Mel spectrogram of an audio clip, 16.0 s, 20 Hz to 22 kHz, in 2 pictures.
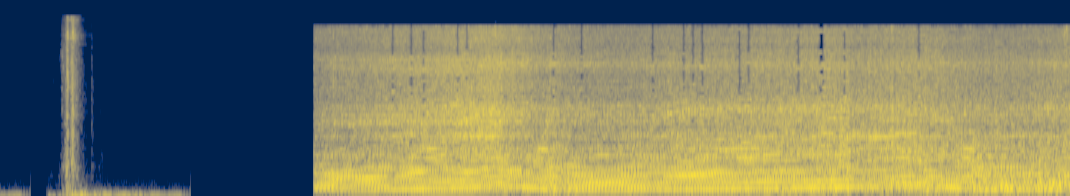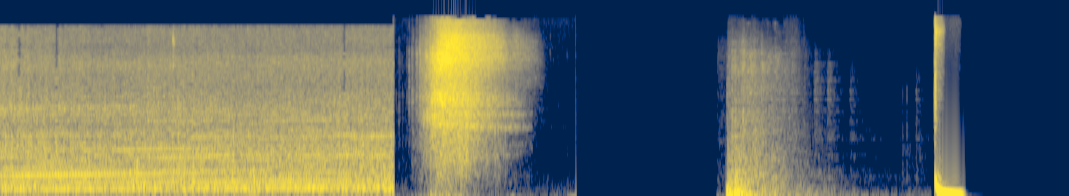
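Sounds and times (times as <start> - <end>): truck engine revving: 2.4 - 11.0.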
